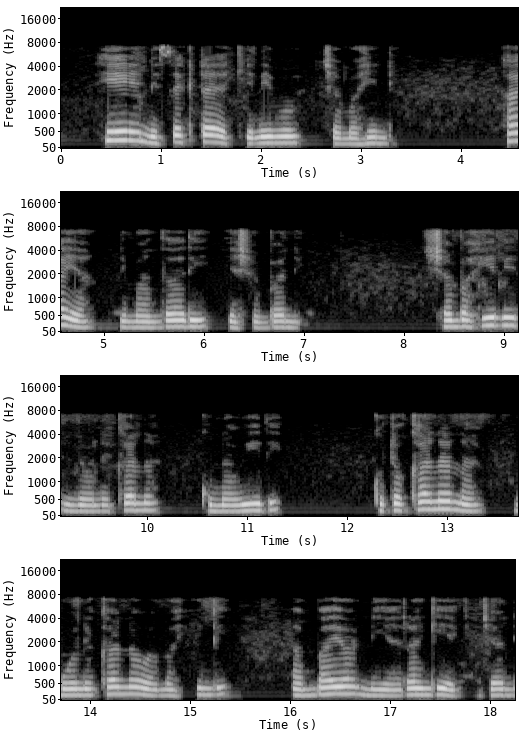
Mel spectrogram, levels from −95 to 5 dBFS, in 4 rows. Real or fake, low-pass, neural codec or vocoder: real; 7.2 kHz; none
